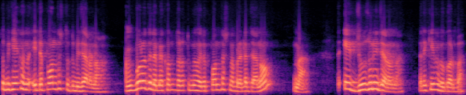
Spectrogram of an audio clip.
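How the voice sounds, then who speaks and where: Patient tutor. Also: male voice, high-pitched, lively intonation, racing, muffled recording. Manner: patient, repeats terms and asks rhetorical check questions. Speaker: chemistry tutor. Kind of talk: classroom lecture.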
